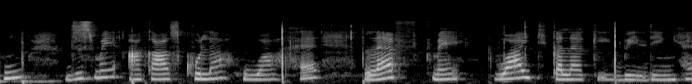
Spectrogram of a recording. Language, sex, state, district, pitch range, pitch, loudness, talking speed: Hindi, male, Chhattisgarh, Raipur, 225-285 Hz, 245 Hz, -24 LUFS, 115 wpm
